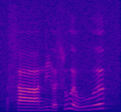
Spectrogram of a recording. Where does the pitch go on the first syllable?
low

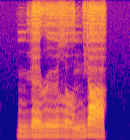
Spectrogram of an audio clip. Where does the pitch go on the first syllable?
high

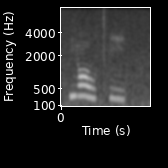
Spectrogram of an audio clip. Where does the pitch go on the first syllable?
falling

